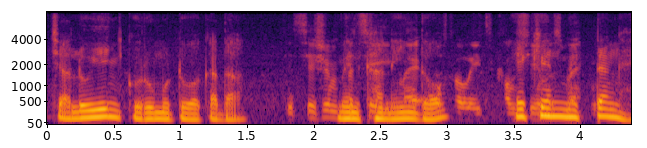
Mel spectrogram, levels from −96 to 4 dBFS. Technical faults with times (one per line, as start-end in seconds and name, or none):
0.52-0.74 echo leak
1.47-1.73 echo leak
1.77-1.89 speech suppressed in double talk
2.84-3.47 speech suppressed in double talk
3.97-4.38 speech suppressed in double talk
